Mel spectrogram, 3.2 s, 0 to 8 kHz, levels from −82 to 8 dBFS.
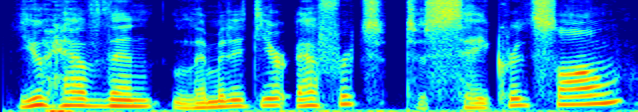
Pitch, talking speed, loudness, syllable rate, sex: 165 Hz, 170 wpm, -16 LUFS, 4.5 syllables/s, male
